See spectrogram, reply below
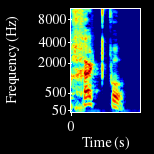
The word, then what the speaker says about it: Gakpo: Han är holländare. Det ska vara Schackpo.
